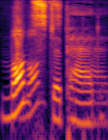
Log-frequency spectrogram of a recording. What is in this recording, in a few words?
monster pad, announcer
